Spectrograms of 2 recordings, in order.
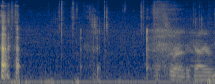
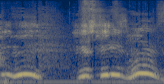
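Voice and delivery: bragging; 9 semitones higher, 4 dB louder than usual. Acted.

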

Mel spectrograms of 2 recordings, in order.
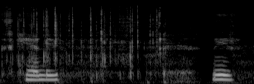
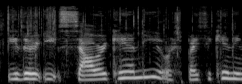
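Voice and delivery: normal talking voice

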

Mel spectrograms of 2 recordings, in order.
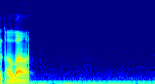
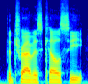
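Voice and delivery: ordinary delivery

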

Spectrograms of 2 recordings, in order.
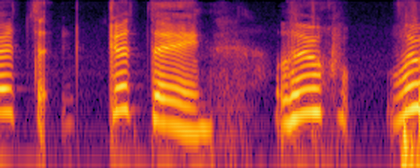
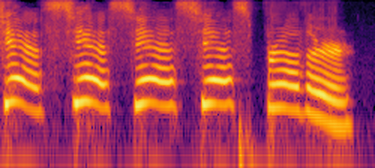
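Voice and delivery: mock moaning; 7 semitones higher, slower than usual. Leia moaning in story.

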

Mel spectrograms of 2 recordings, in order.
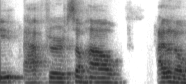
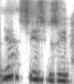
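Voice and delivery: meek reply; 8 semitones higher, 9 dB quieter than usual. Retold or imitated. Quotes own meek reply.

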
